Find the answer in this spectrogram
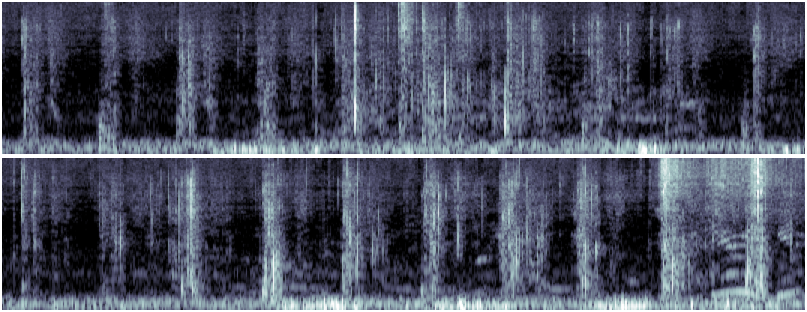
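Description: Footsteps walking over debris and dry dirt ground, with scattered sharp ticks and irregular low thumps as the feet land.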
